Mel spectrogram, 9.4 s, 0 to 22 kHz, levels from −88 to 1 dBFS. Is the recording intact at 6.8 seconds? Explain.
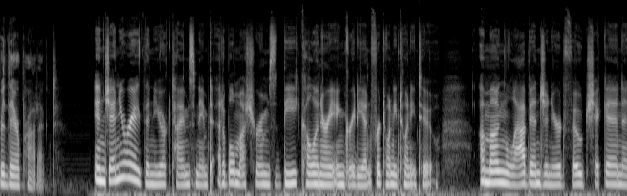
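Yes, the speech plays through cleanly at 6.8 s, with no fault at that moment.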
